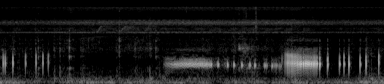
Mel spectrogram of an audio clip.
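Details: Wild female zebra dove uttering scattered short coos, then a smooth rolling trill breaking into pulses, followed by a louder burst and more clipped notes, over rustling noise and a constant high whine.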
